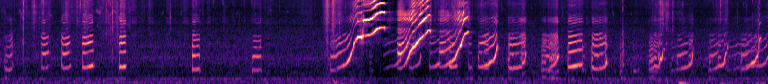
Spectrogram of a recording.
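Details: Guinea pig wheeking: short repeated squeaks at first, then from about four seconds a louder, faster run of sharp rising-and-falling whistled wheeks with strong harmonics, over a steady low hum.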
